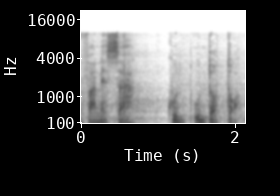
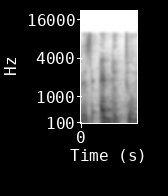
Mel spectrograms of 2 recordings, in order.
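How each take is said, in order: First: The surname is pronounced roughly as Udoto. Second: The surname is pronounced roughly as Edutum. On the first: The speaker calls it wrong. "I hope I got that correctly" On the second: The speaker calls it right. "I've just been corrected"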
